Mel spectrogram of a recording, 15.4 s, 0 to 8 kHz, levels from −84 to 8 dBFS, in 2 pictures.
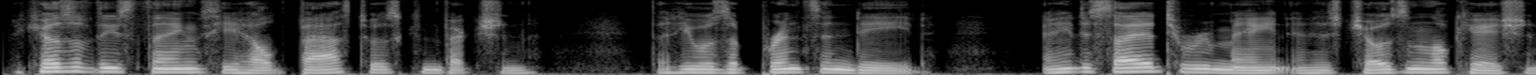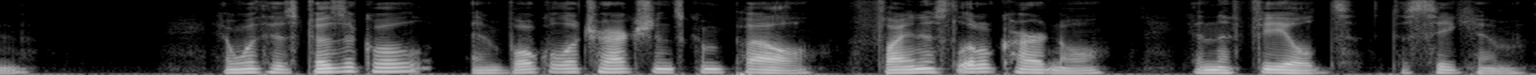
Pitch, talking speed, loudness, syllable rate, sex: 120 Hz, 170 wpm, -20 LUFS, 5.2 syllables/s, male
